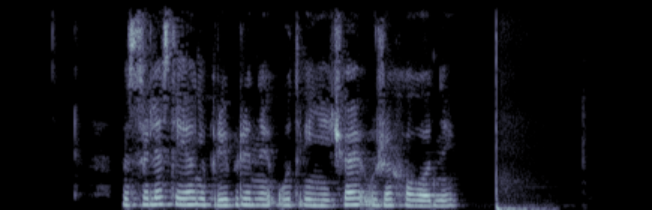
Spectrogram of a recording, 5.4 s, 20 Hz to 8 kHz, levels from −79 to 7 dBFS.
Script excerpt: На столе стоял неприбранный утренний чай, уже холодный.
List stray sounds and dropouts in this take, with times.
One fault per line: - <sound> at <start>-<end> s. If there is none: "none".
- thud at 4.1-4.7 s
